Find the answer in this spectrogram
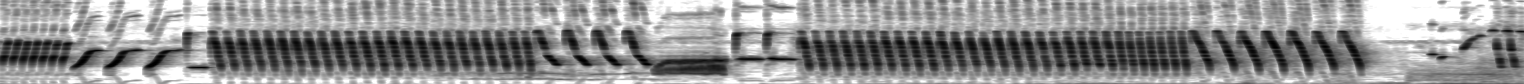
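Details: Canary song, Kenari Nusantara type, recorded as masteran for teaching other birds: long rapid trills of repeated high sweeps, a brief harsh buzzy burst midway, then more fast trills that slow into separated downward notes.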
